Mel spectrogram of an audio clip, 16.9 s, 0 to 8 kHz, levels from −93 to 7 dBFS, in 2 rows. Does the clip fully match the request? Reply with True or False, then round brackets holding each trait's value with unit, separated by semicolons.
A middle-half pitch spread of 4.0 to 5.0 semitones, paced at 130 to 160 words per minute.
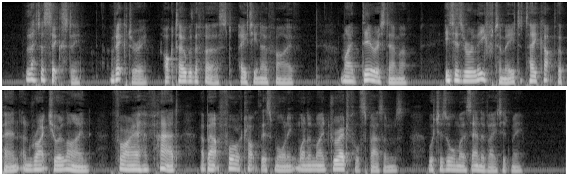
True (4.7 semitones; 155 wpm)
